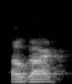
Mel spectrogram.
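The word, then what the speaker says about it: Højgaard: How do I pronounce Yeah. Roes? Ogard.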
